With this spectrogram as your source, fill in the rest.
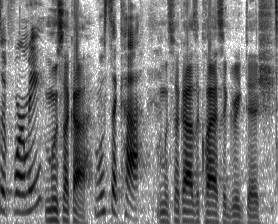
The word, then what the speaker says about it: moussaka: one being hummus and the other the other pronounce it for me moussaka moosaka is a classic greek dish okay um that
